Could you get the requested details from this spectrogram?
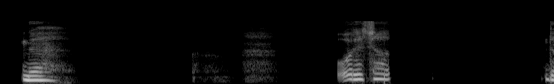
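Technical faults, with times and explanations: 3.84 to 5.46 s, periodic USB or driver dropouts: roughly 1 ms skipped every 0.124 s, a driver stall dropping samples, heard as regular ticks over the signal.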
